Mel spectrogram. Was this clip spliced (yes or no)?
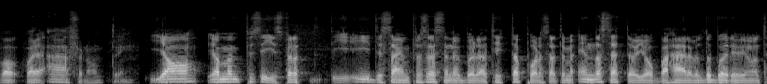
yes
